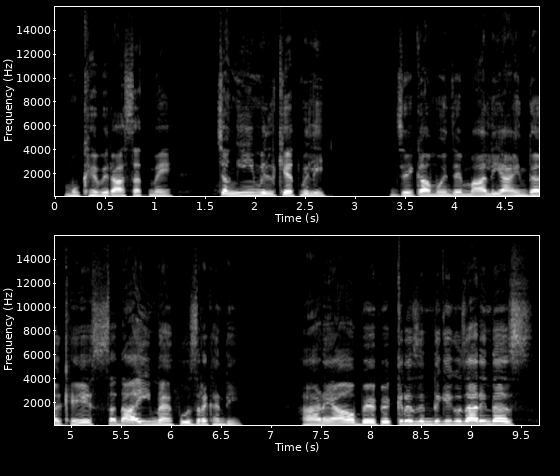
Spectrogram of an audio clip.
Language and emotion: Sindhi, happy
